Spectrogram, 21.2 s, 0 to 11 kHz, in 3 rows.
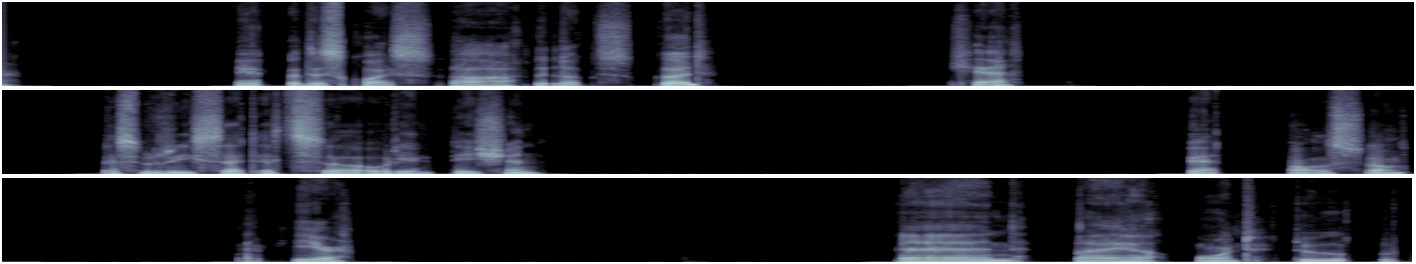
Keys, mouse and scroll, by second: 3.1 ctrl+z, 5.2 alt+click, 10.8 double click, 14.8 double click, 17.3 alt+click.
